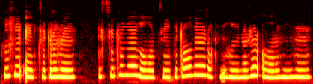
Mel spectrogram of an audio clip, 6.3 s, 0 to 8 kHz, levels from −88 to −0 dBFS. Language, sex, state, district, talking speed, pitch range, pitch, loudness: Hindi, female, Madhya Pradesh, Bhopal, 155 wpm, 255-295 Hz, 260 Hz, -15 LUFS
